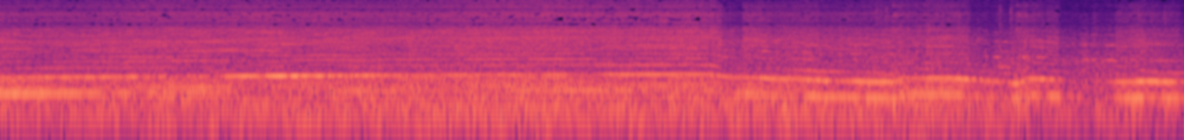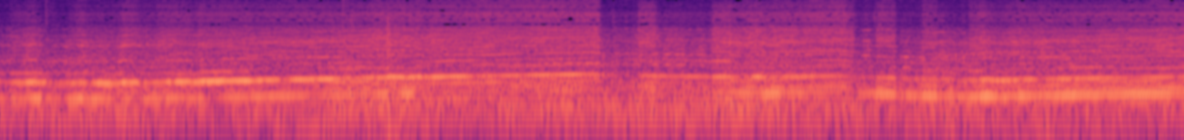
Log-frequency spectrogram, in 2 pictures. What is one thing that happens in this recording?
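A racing car engine roars at high revs, its pitch dropping sharply while slowing and then climbing again.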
